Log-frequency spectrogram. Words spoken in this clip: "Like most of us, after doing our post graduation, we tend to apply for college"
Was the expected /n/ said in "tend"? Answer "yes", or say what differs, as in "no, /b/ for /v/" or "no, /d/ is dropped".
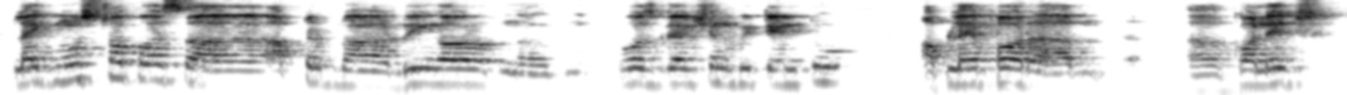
yes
